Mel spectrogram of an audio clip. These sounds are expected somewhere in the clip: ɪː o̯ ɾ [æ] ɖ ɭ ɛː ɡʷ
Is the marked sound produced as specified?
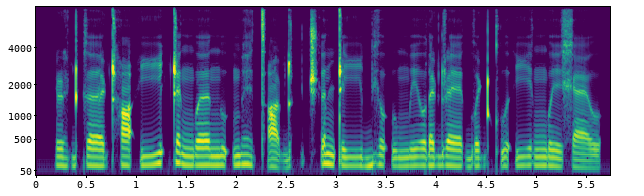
no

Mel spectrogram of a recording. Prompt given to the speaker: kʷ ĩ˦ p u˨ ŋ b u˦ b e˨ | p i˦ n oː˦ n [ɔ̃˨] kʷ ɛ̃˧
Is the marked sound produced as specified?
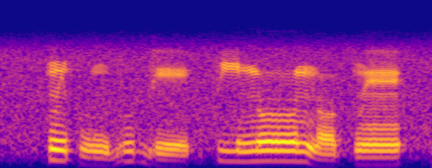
no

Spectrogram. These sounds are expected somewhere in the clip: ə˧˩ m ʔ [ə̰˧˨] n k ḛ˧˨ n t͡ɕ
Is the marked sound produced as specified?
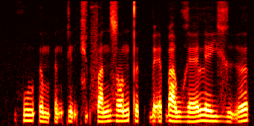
yes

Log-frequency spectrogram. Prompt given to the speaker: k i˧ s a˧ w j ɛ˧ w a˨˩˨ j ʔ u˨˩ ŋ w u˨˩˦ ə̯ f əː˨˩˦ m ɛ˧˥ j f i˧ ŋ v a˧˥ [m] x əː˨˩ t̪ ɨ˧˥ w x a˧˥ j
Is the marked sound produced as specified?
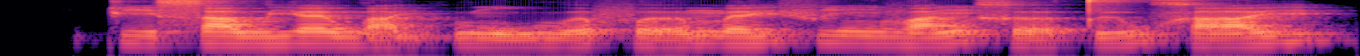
no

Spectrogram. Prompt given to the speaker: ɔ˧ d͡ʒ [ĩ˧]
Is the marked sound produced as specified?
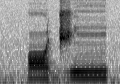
yes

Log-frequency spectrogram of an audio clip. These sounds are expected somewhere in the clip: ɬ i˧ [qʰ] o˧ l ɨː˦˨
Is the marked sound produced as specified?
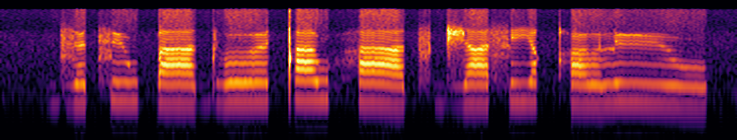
yes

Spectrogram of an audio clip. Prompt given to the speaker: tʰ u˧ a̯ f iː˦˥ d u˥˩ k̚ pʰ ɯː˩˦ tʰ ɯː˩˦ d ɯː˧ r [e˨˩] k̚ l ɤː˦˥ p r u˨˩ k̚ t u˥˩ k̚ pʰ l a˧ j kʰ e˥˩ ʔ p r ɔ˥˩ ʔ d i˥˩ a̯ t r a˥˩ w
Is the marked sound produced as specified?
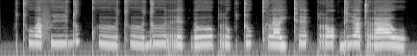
yes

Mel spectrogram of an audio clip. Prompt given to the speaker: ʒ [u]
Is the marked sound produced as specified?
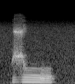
yes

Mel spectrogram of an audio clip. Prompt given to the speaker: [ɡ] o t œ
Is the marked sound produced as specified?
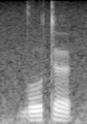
yes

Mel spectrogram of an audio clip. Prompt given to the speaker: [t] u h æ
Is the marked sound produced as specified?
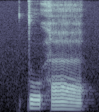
yes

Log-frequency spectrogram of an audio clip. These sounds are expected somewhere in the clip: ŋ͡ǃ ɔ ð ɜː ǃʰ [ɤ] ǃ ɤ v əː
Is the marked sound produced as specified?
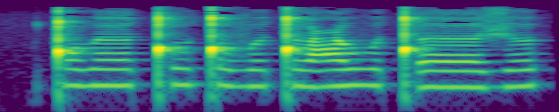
yes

